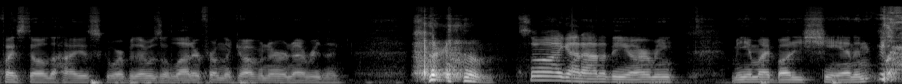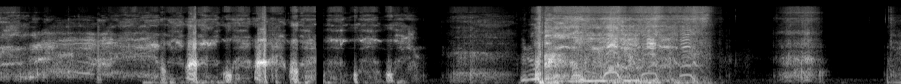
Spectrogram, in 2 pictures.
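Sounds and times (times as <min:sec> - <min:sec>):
man coughing: 0:04.2 - 0:05.0, 0:08.8 - 0:13.2, 0:14.2 - 0:16.2.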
